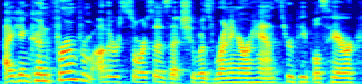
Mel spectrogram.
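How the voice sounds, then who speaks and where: A woman's voice: fairly low pitch, fairly quick, pushed and bright. A woman giving informal investigative commentary to online viewers in a conversational, questioning way. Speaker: online video host. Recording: noisy, buzzing tree-cutting outside. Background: buzzing from tree cutting outdoors.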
